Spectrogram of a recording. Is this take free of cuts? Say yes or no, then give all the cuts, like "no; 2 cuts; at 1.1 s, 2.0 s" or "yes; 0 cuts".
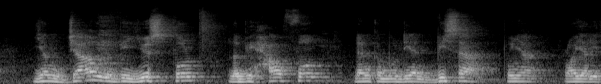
no; 1 cut; at 4.9 s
